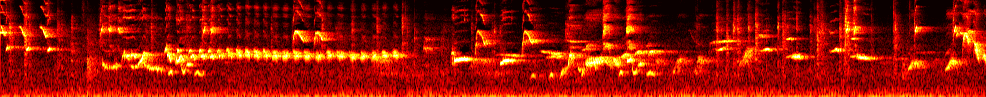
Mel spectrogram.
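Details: White-rumped shama singing on a Saturday afternoon: a long sustained whistled note held for about two seconds, then a rapid jumble of varied high whistles, slurs and sharp clicks, with brief pauses between bursts.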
